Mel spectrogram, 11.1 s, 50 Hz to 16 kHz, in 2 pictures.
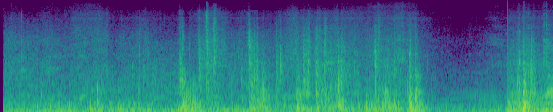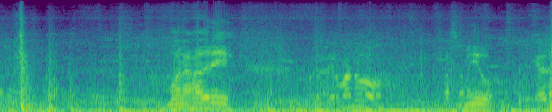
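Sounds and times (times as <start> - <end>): wind buffeting microphone: 0.3 - 2.8
men talking indistinctly: 5.2 - 11.0.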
